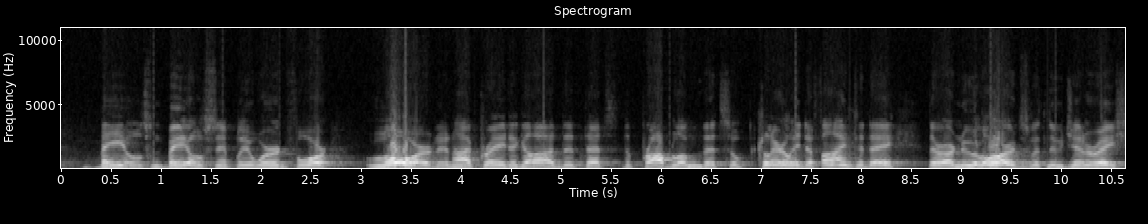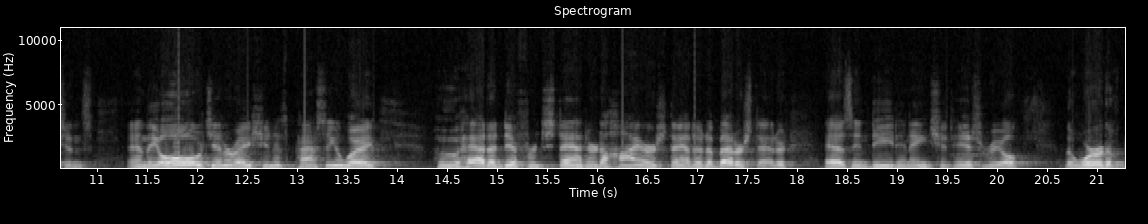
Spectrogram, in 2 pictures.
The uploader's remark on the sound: Preached at Paradise Valley Christin Church.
